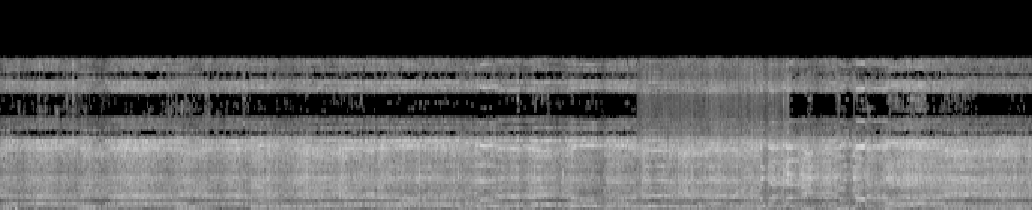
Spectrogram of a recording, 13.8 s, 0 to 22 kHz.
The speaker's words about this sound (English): That last one, that's the announcer saying the name of the German goal scorer and the entire crowd of 70,000 people shouting his last name in unison. I still get chills.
